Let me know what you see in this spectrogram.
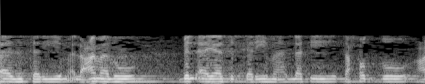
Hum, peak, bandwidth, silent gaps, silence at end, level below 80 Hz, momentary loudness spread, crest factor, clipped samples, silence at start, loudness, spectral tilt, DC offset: none; 0 dBFS; 4 kHz; none; 0 s; -52 dBFS; 6 LU; 14 dB; under 0.1%; 0 s; -14 LUFS; -12.5 dB/octave; under 0.1%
